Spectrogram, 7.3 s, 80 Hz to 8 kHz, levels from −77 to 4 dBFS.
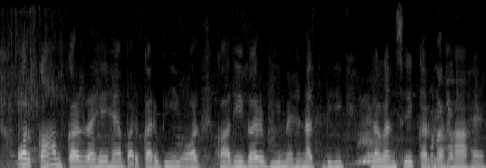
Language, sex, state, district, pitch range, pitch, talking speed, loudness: Hindi, female, Uttar Pradesh, Jalaun, 195-215 Hz, 205 Hz, 140 wpm, -30 LUFS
